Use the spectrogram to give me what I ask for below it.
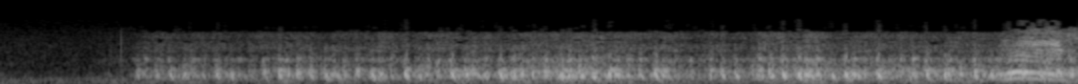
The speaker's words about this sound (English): Lum, Abner, and Cedric driving along the highway, heading for Pine Ridge. Listen.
